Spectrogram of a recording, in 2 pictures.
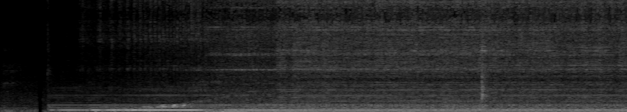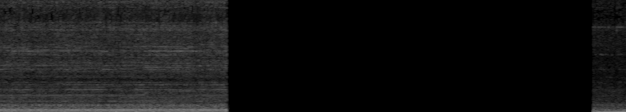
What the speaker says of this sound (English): I'm actually going to use my wire wheel and be gentle on them.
